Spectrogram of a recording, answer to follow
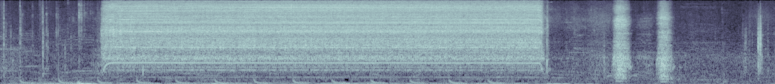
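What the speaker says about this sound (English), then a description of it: "I actually drilled all the way through" A power drill whines steadily for about five seconds as it bores through metal, followed by a few short, sharp mechanical bursts.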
